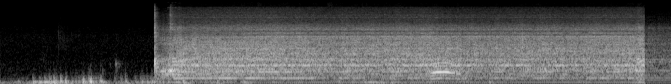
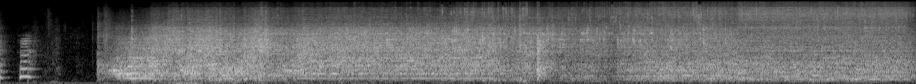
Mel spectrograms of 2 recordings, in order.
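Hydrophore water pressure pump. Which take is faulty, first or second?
first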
